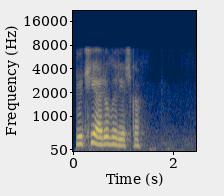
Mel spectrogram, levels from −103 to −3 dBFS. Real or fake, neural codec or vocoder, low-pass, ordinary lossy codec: real; none; 7.2 kHz; Opus, 16 kbps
